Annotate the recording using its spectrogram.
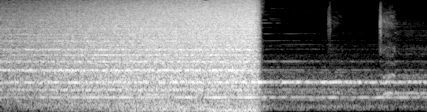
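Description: Trailer sound design: a swelling rush of noise over a held drone chord grows louder for about two and a half seconds, then cuts off suddenly, leaving a quiet held tone. Near the end, short pulsing notes of the score begin.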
